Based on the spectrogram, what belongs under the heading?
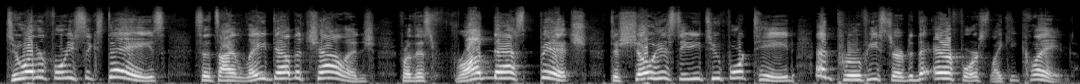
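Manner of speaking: normal talking voice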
